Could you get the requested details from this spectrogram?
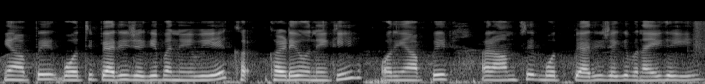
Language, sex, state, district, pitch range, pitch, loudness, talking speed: Hindi, female, Rajasthan, Jaipur, 195-210 Hz, 205 Hz, -19 LUFS, 195 wpm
